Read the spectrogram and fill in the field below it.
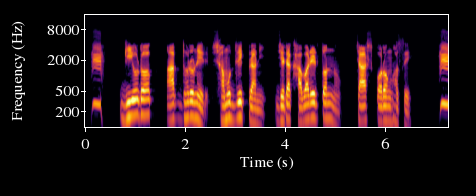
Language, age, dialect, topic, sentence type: Bengali, 25-30, Rajbangshi, agriculture, statement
